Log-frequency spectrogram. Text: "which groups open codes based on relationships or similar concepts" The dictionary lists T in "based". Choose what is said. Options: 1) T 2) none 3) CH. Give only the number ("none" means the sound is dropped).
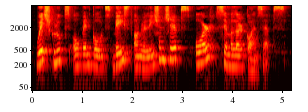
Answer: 1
